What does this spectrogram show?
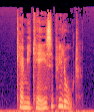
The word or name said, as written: kamikazepilot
